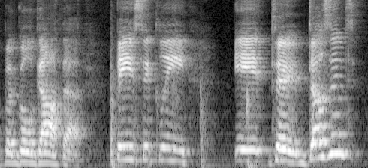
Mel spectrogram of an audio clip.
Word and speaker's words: Golgotha: It would be Golgotha. And or Golgotha, I pronounced it wrong, but Golgotha.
